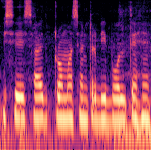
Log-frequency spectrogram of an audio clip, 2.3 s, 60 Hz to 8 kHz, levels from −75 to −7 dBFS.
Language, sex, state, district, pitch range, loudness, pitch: Hindi, male, Rajasthan, Bikaner, 160-170 Hz, -15 LUFS, 165 Hz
